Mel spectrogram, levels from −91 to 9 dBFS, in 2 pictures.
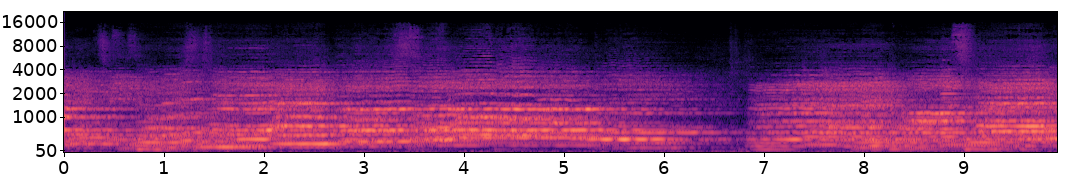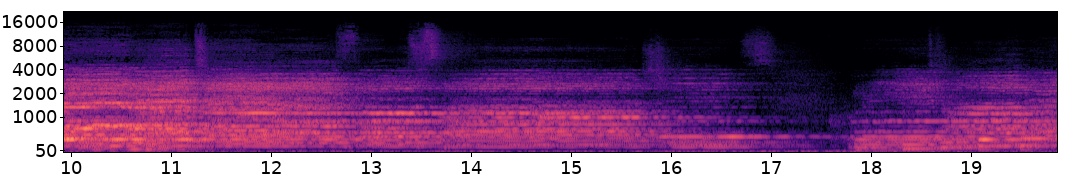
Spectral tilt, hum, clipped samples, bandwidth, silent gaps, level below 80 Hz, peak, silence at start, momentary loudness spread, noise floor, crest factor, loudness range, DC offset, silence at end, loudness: -6 dB/octave; none; under 0.1%; 15 kHz; none; -60 dBFS; -6 dBFS; 0 s; 16 LU; -52 dBFS; 16 dB; 14 LU; under 0.1%; 0 s; -23 LUFS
